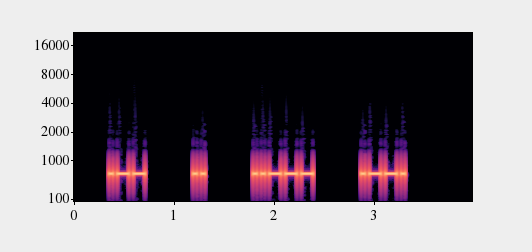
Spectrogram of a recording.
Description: Morse code, heard as a keyed tone, about 30 wpm, spaced as for 14 wpm, 700 Hz. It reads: WI2P
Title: USA Call Signs - 4 Characters - 4x Character Spacing - 30wpm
